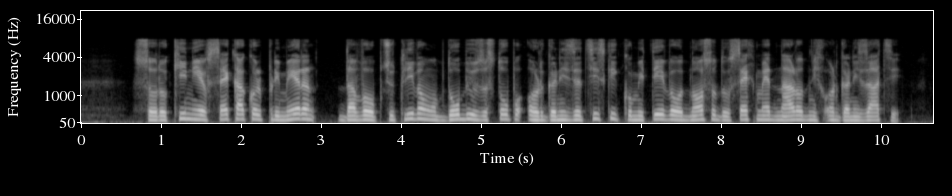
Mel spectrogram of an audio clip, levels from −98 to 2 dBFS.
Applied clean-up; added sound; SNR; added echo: none; none; none; none.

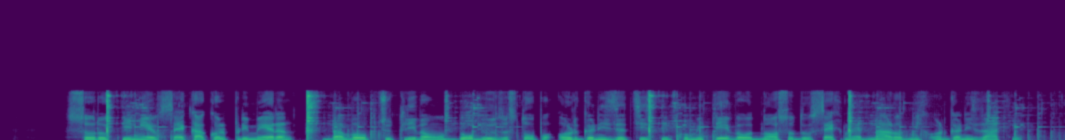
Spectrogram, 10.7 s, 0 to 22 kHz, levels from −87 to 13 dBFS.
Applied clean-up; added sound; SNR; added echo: neural mask model RNNoise.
